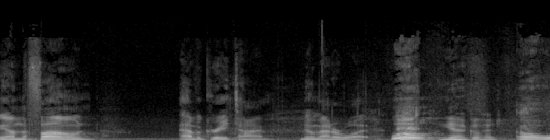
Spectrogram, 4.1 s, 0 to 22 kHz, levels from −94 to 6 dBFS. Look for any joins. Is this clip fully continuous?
no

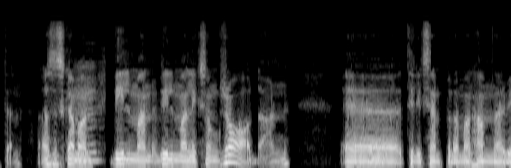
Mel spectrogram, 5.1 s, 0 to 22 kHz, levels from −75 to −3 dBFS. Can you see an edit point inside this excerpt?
yes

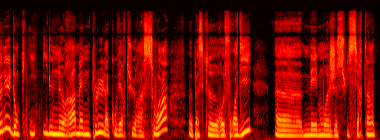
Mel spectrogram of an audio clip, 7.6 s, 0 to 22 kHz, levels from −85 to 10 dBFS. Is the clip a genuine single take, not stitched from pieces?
no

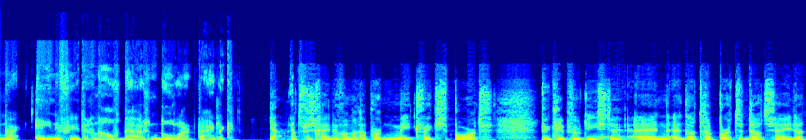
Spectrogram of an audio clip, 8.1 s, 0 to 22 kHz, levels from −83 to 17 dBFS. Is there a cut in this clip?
yes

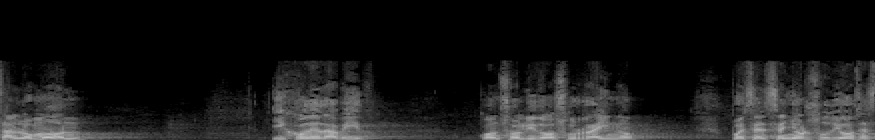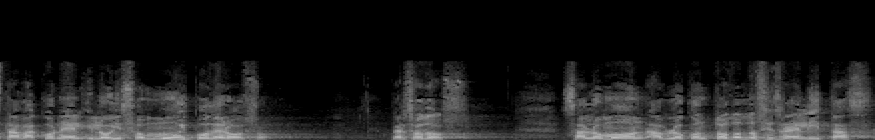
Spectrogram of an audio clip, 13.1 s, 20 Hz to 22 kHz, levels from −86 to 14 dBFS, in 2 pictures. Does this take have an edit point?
no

